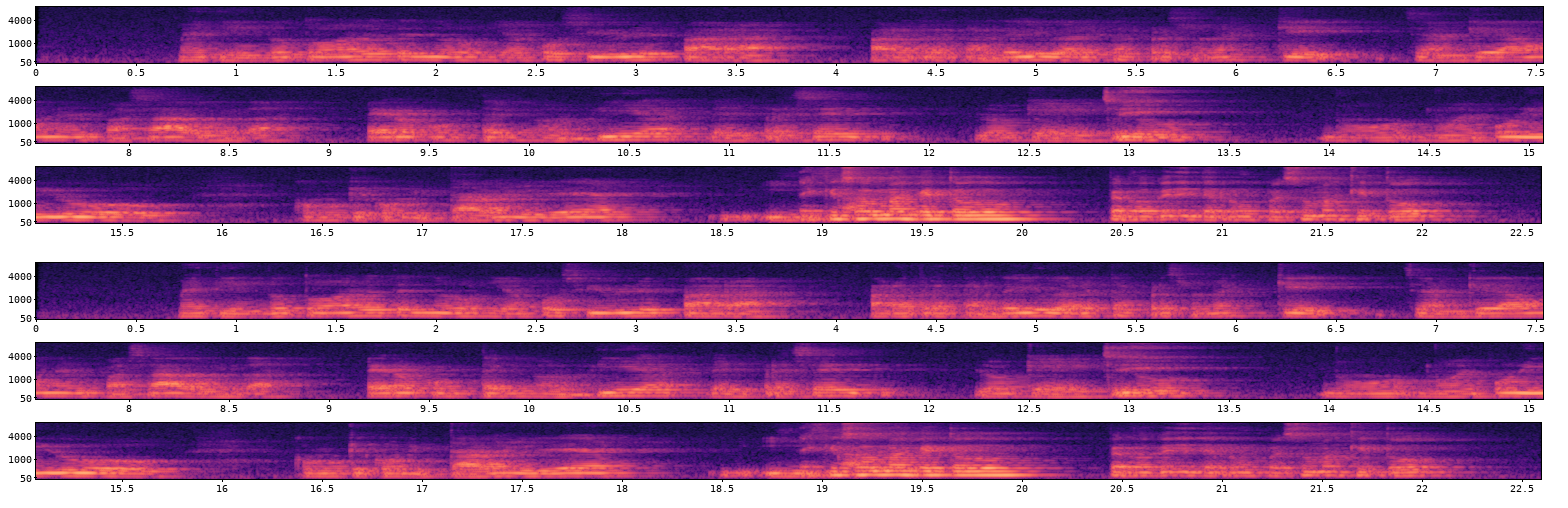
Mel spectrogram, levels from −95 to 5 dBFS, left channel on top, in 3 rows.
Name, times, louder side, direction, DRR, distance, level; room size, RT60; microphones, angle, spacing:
voice 1, 0.7-3.7 4.2-6.5 6.9-8.8 9.2-11.8 12.2-13.2 13.9-15.7 16.0-16.1 16.4-18.0 18.5-19.2, right 1 dB, 40° right, -1 dB, 1.1 m, -25 dB
voice 2, 12.9-13.3 18.9-20.1 20.4-22.0, left 1 dB, 15° left, 2 dB, 0.6 m, -21 dB
5.9 x 5.4 x 3.5 m, 0.83 s
head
